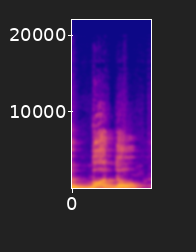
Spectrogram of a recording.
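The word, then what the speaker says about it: Bodø: Alors déjà faut savoir que le club se situe dans la ville de Baudau tout au nord de la Norvège.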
